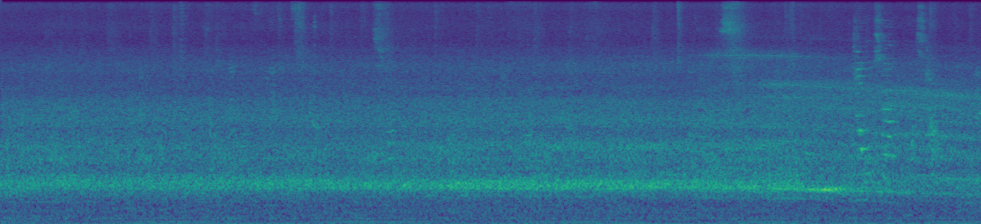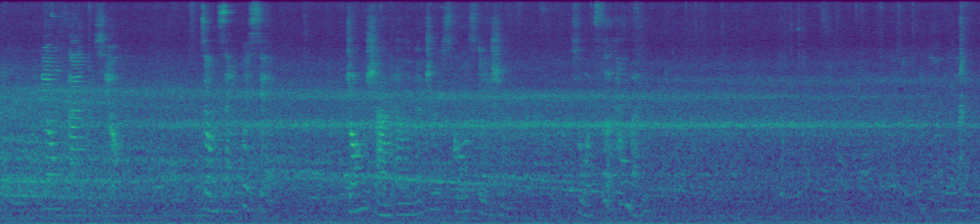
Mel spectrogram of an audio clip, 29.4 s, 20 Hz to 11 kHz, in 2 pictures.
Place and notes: Orange Line (Taipei Metro) - Mother and child
from Zhongshan Elementary School Station to Zhongxiao Xinsheng Station, Sony PCM D50 + Soundman OKM II
信義區, 台北市 (Taipei City), 中華民國, July 2013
